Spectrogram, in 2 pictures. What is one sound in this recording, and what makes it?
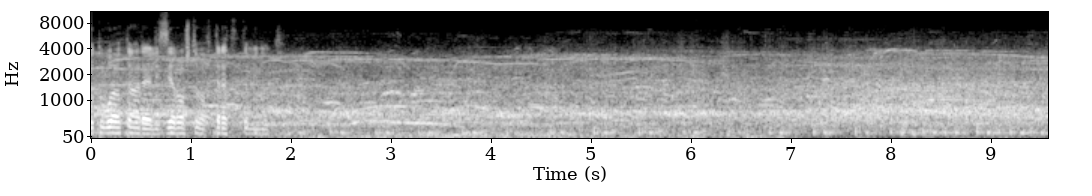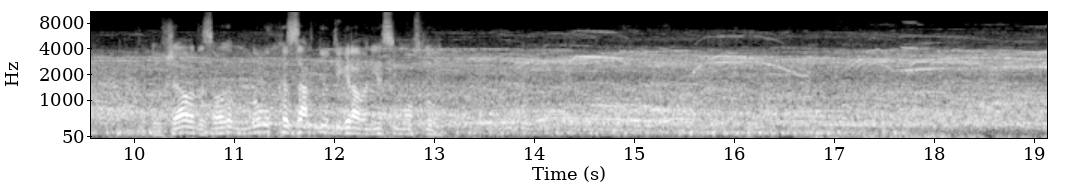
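A large stadium crowd chants and roars steadily in the open air.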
